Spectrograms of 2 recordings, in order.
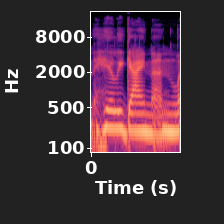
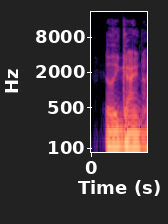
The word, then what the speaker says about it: Hiligaynon: Yeah, I pronounced it, I think, Hiligaynon, because it's spelled with gay in the middle.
